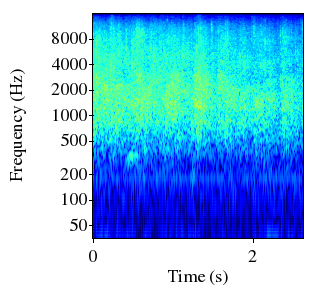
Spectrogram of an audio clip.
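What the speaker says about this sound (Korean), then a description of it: "이때 박수 치시면 되는 겁니다" A church congregation applauds steadily through a baptism at a Sunday afternoon service, the dense clapping even and continuous, fairly distant, with no speech over it.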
